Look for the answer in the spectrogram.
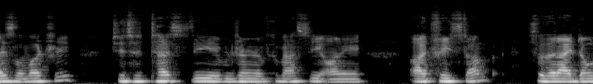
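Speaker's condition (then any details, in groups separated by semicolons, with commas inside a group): Spastic cerebral palsy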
